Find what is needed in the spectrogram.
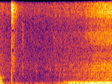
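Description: Small outboard motor pushing an inflatable boat, coming in about halfway through as a steady hum that rises a little in pitch and then holds.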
